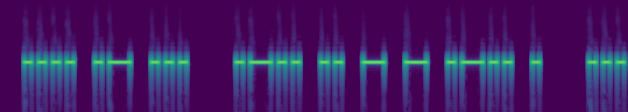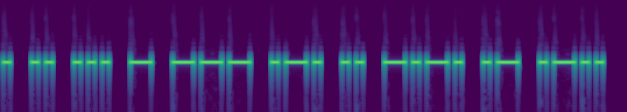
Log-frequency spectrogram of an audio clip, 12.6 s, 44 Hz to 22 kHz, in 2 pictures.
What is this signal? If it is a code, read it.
Morse code, heard as a keyed tone, about 17 wpm, 700 Hz. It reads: HAS LITTLE HISTORICAL
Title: Sentences from Top 1000 Words - Review Part 4 - 17wpm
